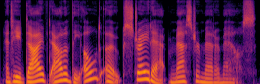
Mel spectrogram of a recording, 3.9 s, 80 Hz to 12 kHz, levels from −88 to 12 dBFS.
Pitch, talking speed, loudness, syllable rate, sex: 195 Hz, 200 wpm, -18 LUFS, 4.6 syllables/s, female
